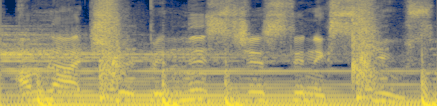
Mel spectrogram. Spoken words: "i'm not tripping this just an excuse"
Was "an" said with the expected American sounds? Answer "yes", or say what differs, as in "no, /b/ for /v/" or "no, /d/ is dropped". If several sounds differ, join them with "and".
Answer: yes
